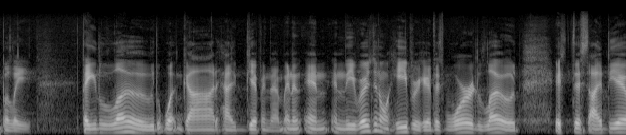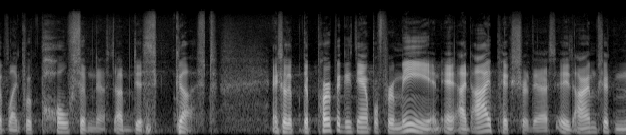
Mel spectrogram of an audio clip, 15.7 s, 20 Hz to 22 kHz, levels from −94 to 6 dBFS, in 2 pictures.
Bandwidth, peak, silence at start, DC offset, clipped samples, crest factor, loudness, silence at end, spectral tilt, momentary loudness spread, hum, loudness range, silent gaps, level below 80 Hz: 15.5 kHz; -6 dBFS; 0 s; under 0.1%; under 0.1%; 22 dB; -28 LUFS; 0 s; -4.5 dB/octave; 9 LU; none; 5 LU; none; under -90 dBFS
